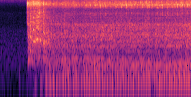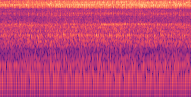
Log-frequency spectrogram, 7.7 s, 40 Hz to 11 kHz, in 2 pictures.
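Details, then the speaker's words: 2007 Honda Rebel 250 at about 11,456 miles, just after an oil change and valve clearance adjustment, in neutral: catches at once and settles into an even, steady single-cylinder idle at about four beats a second, no ticks or knocks. "this motorcycle is running perfectly I just now changed the oil did the valve clearances everything"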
